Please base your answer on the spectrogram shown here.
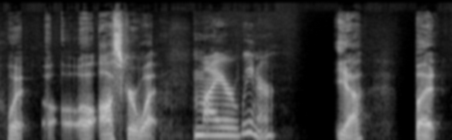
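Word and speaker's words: Mayer: what the jingle says nope it's Oscar mayor it doesn't sound like the jingle Oscar mayor m a y e r but do they pronounce it Meer see I think they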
